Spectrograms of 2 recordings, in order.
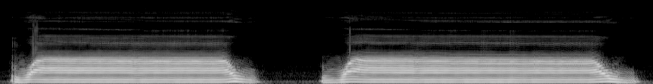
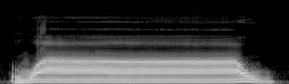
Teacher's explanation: দুই ঠোঁটের শূন্যময় স্থান থেকে এই ওয়া অক্ষরটি উচ্চারিত হয়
